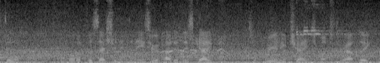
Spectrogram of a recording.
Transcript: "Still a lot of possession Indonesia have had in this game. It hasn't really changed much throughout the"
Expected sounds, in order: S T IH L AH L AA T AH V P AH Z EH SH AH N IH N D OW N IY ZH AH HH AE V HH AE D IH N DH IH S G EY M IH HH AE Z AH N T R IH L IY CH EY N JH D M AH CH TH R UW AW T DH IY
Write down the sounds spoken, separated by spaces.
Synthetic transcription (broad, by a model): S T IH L AH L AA T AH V P AH Z EH SH AH N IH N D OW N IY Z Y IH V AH D IH N DH IH S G EY IH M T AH R IH L IY CH EY N JH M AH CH TH R UW AW T DH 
